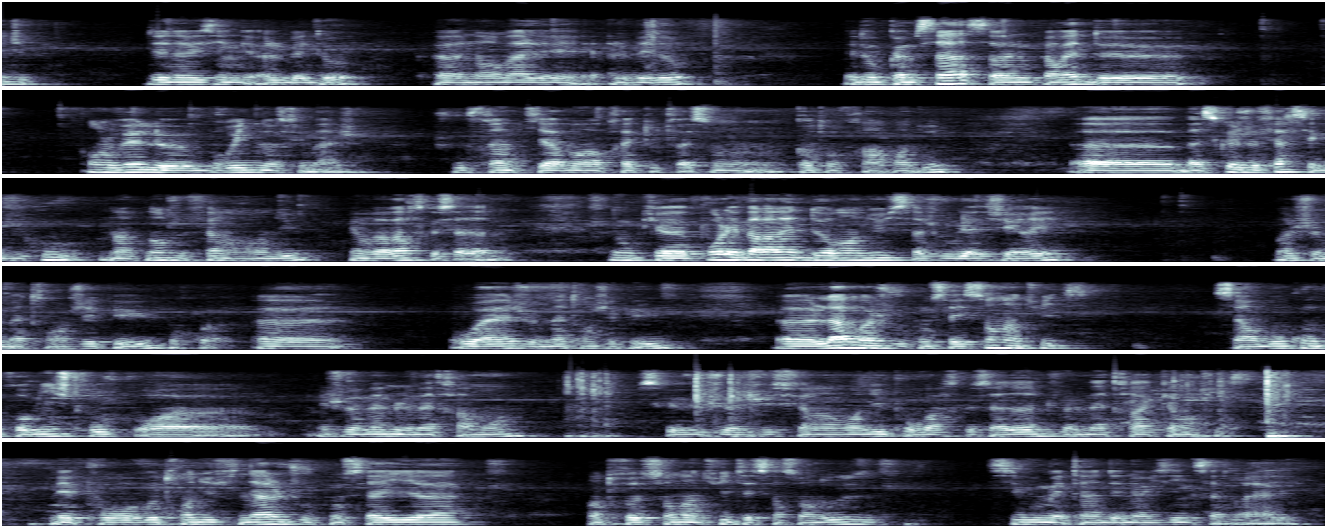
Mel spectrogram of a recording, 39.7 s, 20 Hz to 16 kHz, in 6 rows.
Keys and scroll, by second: 30.0 BackSpace.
